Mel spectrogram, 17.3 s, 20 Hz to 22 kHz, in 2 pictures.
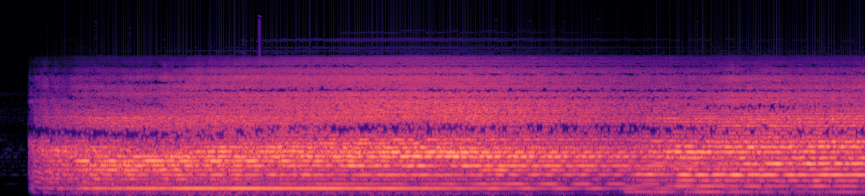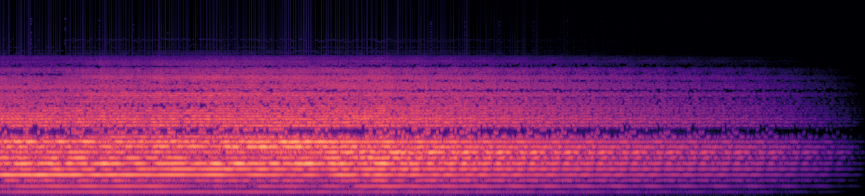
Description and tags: For creating this sound I used:
Handmade didgeridoo of pvc tubes
Sound picked by microphone AKJ-XMK03
Effects used in post:
In Guitar Rig 4:
1. Tube compressor
2. AC Box amp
